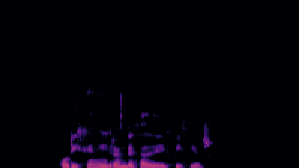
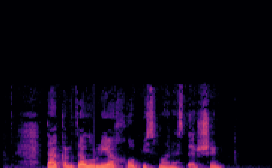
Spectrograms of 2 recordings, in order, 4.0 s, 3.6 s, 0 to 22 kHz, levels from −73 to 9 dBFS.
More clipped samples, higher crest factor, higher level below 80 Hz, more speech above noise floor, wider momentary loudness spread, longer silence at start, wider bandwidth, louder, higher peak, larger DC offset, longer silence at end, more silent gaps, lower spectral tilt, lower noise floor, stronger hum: neither; about the same, 18 dB vs 16 dB; second, -72 dBFS vs -54 dBFS; first, over 56 dB vs 43 dB; second, 9 LU vs 14 LU; first, 0.8 s vs 0.3 s; first, 14 kHz vs 11.5 kHz; second, -35 LUFS vs -20 LUFS; second, -18 dBFS vs -4 dBFS; neither; first, 1.2 s vs 0.65 s; neither; first, -6.5 dB/octave vs -5 dB/octave; first, under -90 dBFS vs -62 dBFS; neither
